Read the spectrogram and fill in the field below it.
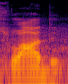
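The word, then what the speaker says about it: ص: அதற்கு அடுத்து உள்ள எழுத்து சுவாது. சுவாது என்பதிலே தமிழிலே சொல்லப்போனால் சுவா இத் சுவாது என்று நாம் சற்று ஏறக்குறைய உச்சரிக்கலாம்.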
